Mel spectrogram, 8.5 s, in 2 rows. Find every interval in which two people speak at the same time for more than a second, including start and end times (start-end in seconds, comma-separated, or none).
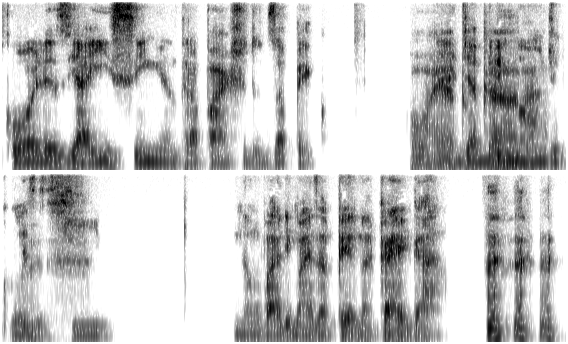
3.2-4.9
